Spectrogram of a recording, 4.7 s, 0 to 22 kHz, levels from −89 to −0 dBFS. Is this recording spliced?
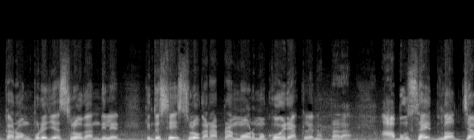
no; 0 cuts

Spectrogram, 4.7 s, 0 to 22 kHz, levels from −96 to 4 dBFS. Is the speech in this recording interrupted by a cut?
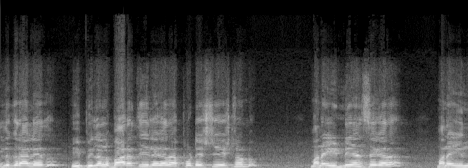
no; 0 cuts

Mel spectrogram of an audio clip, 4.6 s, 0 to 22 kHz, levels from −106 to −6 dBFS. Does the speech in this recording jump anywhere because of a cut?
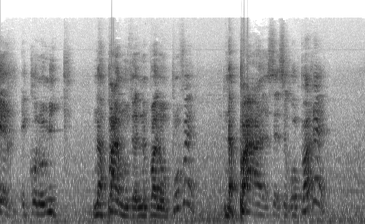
no; 0 cuts

